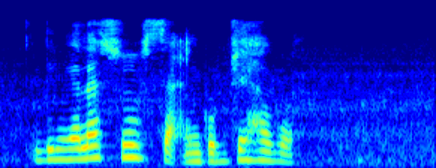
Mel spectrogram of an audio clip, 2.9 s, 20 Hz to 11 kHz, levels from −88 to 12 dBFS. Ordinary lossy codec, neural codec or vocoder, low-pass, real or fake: MP3, 48 kbps; codec, 16 kHz, 4 kbps, FunCodec, trained on LibriTTS, 50 frames a second; 7.2 kHz; fake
